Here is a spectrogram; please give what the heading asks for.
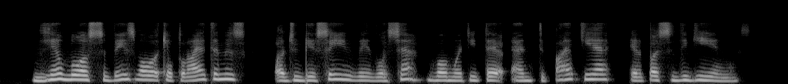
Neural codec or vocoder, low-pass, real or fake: codec, 16 kHz, 0.5 kbps, FreqCodec, larger model; 7.2 kHz; fake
